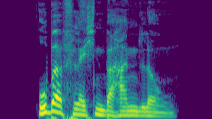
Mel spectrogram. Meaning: finish (surface treatment)
- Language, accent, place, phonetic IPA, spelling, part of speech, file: German, Germany, Berlin, [ˈoːbɐflɛçn̩bəˌhantlʊŋ], Oberflächenbehandlung, noun, De-Oberflächenbehandlung.ogg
